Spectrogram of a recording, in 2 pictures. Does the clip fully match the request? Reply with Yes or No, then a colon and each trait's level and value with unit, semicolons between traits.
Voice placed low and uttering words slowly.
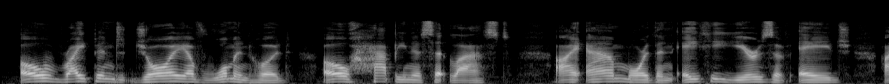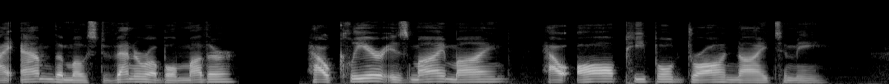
Yes: low, 110 Hz; slow, 120 wpm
